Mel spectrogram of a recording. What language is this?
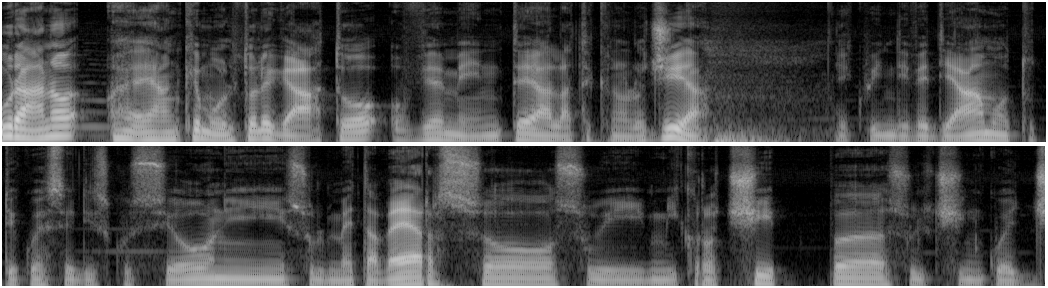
Italian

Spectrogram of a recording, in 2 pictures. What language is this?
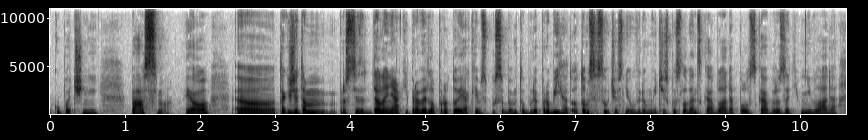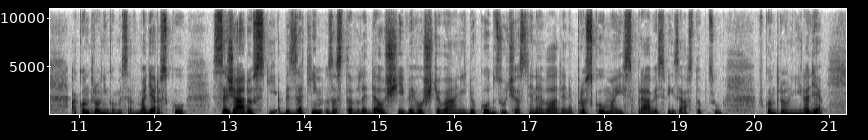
Czech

